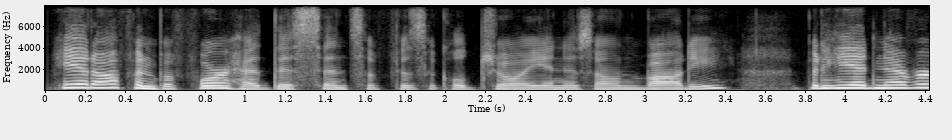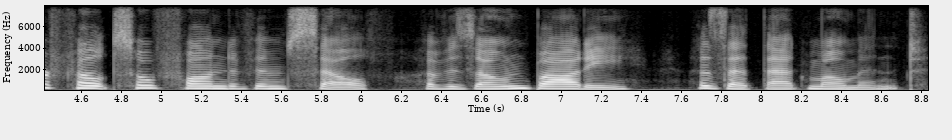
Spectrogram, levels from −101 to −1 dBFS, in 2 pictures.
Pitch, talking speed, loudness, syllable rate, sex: 205 Hz, 210 wpm, -17 LUFS, 5.3 syllables/s, female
